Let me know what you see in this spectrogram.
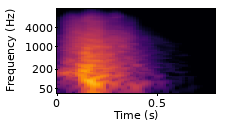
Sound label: Basic Swish M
